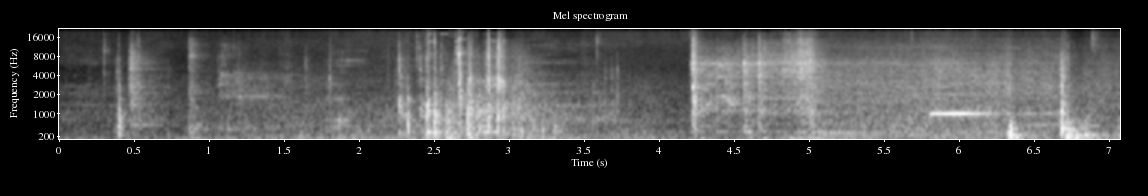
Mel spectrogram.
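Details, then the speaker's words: 2007 Jeep Wrangler 3.8L after the cylinder-two misfire repair: it cranks, catches cleanly and settles into an even run with no stumbling or popping; scanner shows zero misfire counts. "All right, let's check out the misfire status. We are zeros. We don't have a misfire."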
